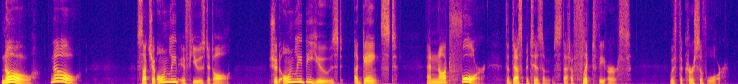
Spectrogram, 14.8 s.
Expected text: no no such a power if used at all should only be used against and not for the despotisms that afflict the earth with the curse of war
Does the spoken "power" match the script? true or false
false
